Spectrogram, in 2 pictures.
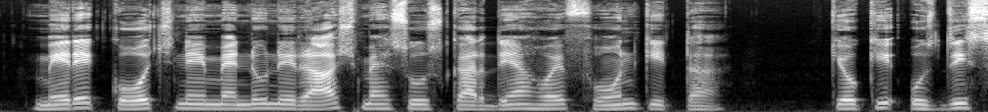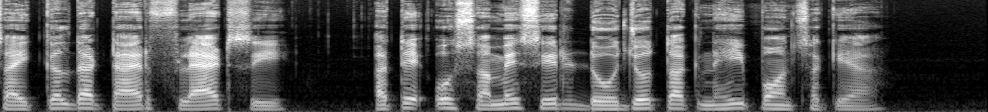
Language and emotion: Punjabi, sad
